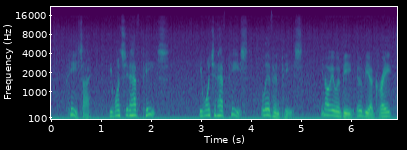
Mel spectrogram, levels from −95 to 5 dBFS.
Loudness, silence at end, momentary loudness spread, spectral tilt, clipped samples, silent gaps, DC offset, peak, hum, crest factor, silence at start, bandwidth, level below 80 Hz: -35 LUFS; 0 s; 15 LU; -7.5 dB/octave; under 0.1%; none; under 0.1%; -16 dBFS; none; 18 dB; 0 s; 15.5 kHz; -46 dBFS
